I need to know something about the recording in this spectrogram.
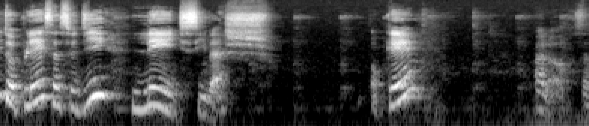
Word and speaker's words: légy szíves: S'il te plaît, ça se dit légy szíves. Ok? Alors, ça s'écrit.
